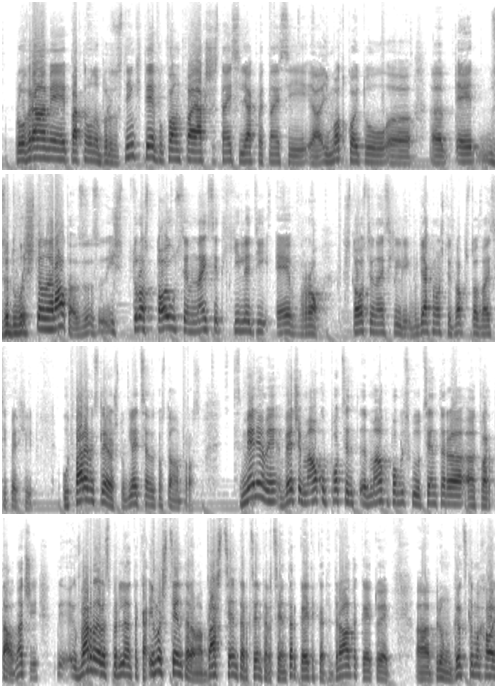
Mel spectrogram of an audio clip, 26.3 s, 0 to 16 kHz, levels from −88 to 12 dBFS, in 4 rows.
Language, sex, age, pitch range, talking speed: Bulgarian, male, 30-49, 130-175 Hz, 145 wpm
